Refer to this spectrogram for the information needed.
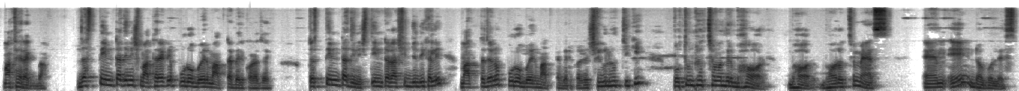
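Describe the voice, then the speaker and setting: A man's voice: mid-range voice, mellow, breathy edge. A young man teaching a physics lesson, repeating key points and checking that students follow. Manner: repetitive, asks students check questions. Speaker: physics tutor. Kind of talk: classroom lecture.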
